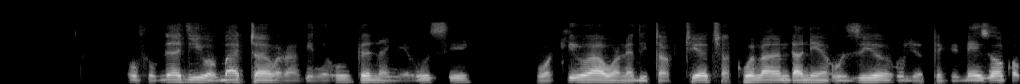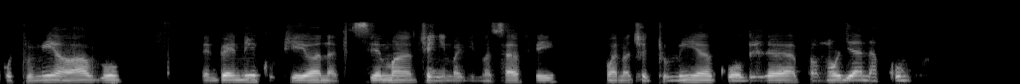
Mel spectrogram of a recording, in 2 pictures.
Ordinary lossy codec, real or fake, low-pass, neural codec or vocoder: AAC, 48 kbps; fake; 7.2 kHz; codec, 16 kHz, 1 kbps, X-Codec, HuBERT features, trained on general audio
